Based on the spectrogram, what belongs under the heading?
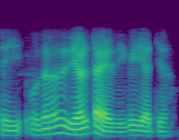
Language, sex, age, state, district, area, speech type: Punjabi, male, 18-30, Punjab, Fatehgarh Sahib, rural, conversation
